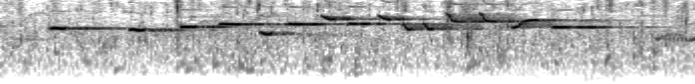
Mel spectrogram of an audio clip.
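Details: Sunda laughingthrush song for coaxing a caged bird to sing: bright sustained whistles step up and down in pitch over about three seconds, mixed with quick bursts of chatter, loud and clear against a quiet background.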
